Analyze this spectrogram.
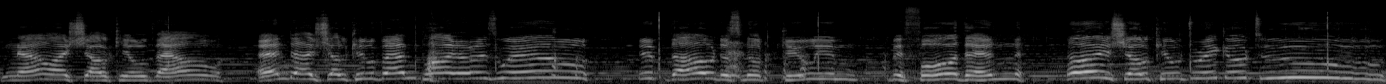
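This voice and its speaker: Over clear background music, a man uses a put-on character voice at an extremely high pitch and a very slow pace. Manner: evil.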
